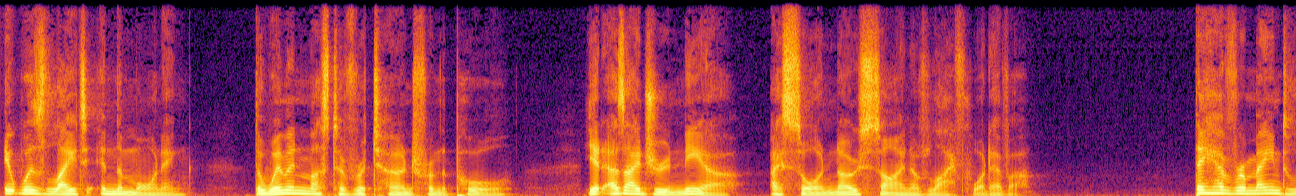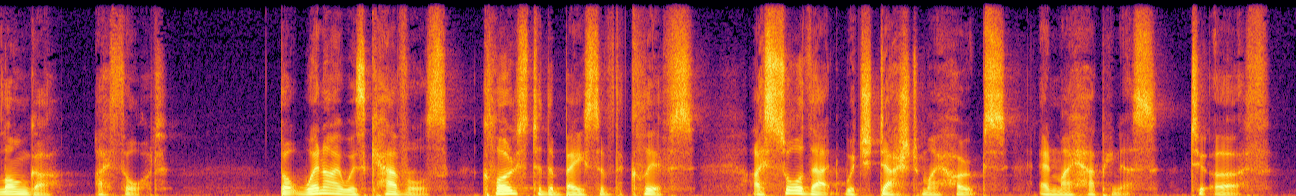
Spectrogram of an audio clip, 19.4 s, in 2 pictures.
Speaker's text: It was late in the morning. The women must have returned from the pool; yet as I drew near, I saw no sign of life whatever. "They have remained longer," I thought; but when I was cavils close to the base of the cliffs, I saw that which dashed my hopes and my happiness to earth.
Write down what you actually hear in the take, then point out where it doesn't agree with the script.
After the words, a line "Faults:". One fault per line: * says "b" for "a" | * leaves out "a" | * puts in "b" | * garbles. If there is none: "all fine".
It was late in the morning. The women must have returned from the pool; yet as I drew near, I saw no sign of life whatever. "They have remained longer," I thought; but when I was cavils close to the base of the cliffs, I saw that which dashed my hopes and my happiness to earth.
Faults:
all fine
